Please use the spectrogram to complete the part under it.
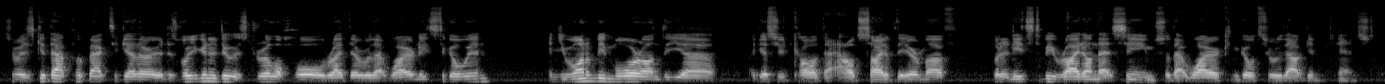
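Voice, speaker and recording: A man's voice: mid-range voice, fairly even intonation, a little fast. A man giving a casual, folksy how-to voice-over in an informal, self-deprecating way. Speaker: DIY tutorial host.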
